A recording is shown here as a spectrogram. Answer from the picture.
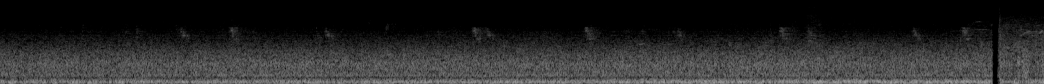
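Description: Steady rain falling on a garden's paving and foliage: an even hiss with a low rumble under it. A few faint, short, high chirps are scattered through it, and the sound drops out for an instant near the end.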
